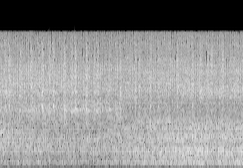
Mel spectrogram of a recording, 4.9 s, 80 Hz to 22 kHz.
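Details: Siena 1.6 with a rough, uneven idle and a light, fast tick, roughly twice a second. It is heard lower from above the engine bay and louder from under the engine bay. Source unidentified.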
